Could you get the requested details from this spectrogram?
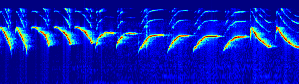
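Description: Gloster canary singing a fast, bright run of high notes: first steeply falling sweeps, then a series of rising upslurred whistles, about three per second.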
